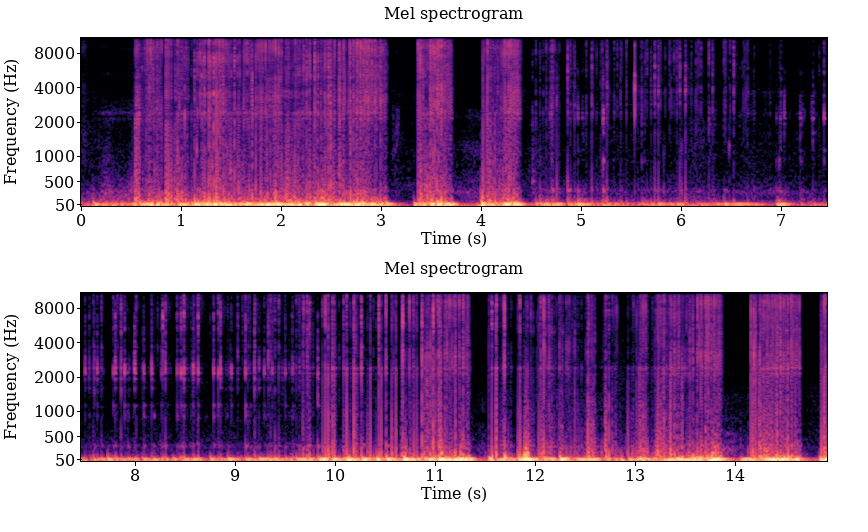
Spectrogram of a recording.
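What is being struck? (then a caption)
Metal mesh microphone grille. Long acrylic nails scratch and tap the top of the hollow metal mesh grille on a black condenser microphone. The result is dense, close-up scraping and rattling with a heavy, boomy low-end thump, broken by a few brief silent gaps.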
